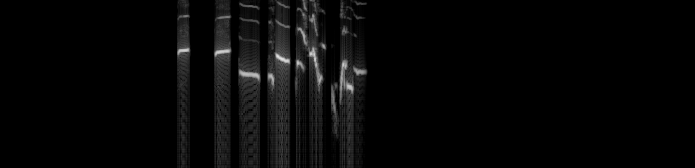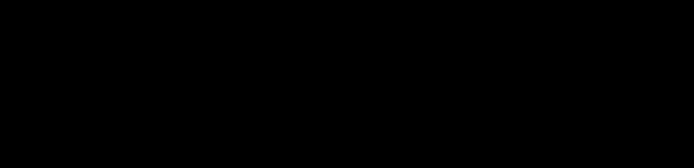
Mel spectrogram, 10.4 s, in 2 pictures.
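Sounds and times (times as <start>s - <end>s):
western meadowlark whistling song: 1.4s - 2.8s.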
